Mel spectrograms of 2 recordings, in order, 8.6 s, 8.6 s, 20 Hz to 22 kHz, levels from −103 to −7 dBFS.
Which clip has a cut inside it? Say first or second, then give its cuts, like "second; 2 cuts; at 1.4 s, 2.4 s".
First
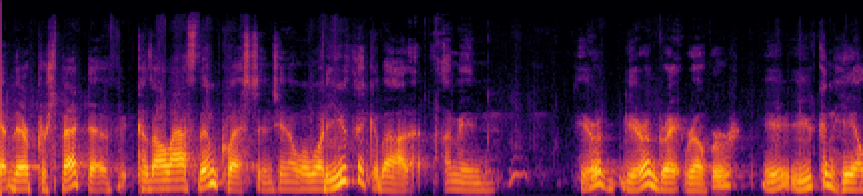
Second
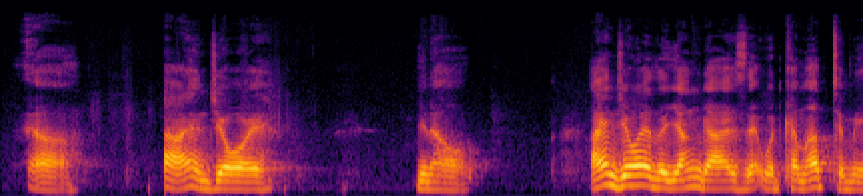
second; 1 cut; at 1.6 s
